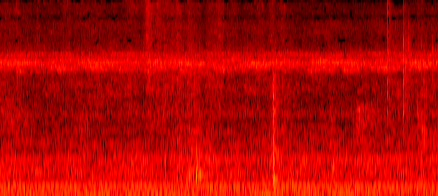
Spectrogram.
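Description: Quiet room tone with a steady faint high-pitched hum, and a knife cutting through a cake roll on a board giving two soft clicks, about two seconds in and again near three seconds.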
